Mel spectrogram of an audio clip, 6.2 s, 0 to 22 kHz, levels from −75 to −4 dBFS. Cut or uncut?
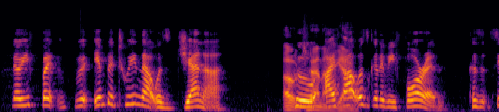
uncut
